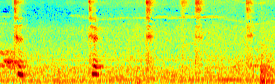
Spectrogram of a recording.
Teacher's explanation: The place and form of articulation is alveolar occlusive.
